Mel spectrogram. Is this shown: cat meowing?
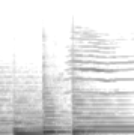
yes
